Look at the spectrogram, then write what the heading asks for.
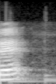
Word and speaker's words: who: WHO से अगर कोई शब्द शुरू हो रहा है WHO से तो उसमें W का उच्चारण नहीं होता है, जैसे हु, WHO हु है, अब यहाँ पर W का उच्चारण नहीं होता है और सीधा HO का उच्चारण हु।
